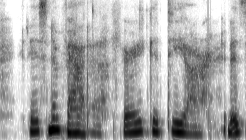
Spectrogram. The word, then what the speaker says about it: Nevada: world but in the U.S state is pronounced Nevada is the correct way to say it in American English yeah it's a wild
